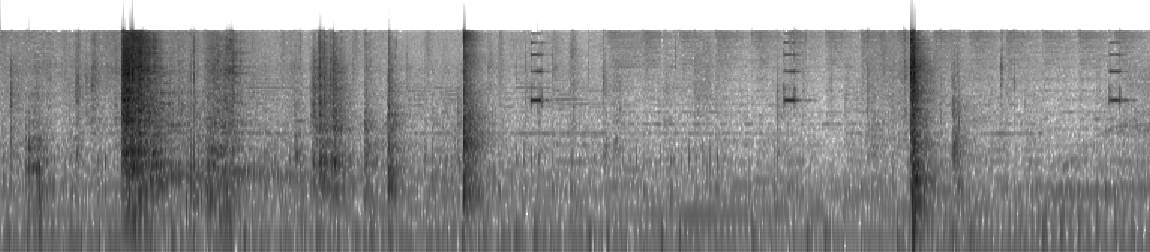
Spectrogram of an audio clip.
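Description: A dish is put into a kitchen oven where lamb has been cooking: a few sharp clattering knocks and scrapes of the door and dish, plus several short, high electronic beeps scattered between them.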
